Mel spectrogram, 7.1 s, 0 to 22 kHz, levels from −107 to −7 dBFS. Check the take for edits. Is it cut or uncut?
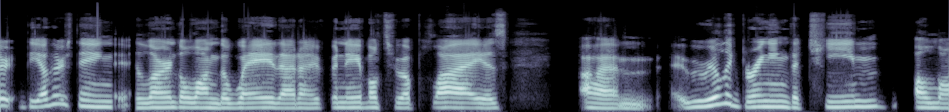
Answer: cut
